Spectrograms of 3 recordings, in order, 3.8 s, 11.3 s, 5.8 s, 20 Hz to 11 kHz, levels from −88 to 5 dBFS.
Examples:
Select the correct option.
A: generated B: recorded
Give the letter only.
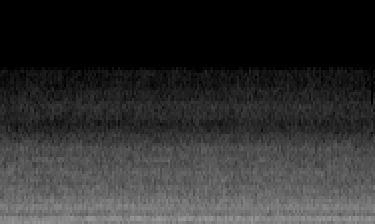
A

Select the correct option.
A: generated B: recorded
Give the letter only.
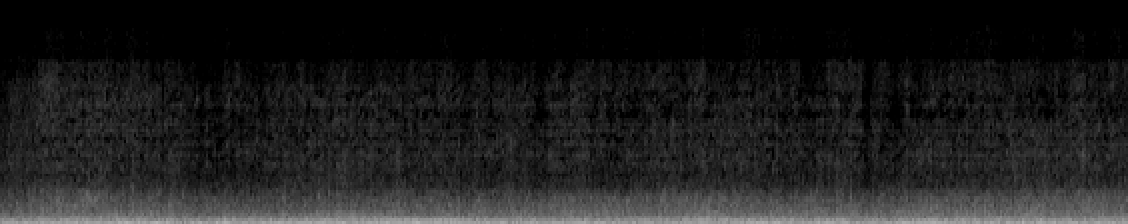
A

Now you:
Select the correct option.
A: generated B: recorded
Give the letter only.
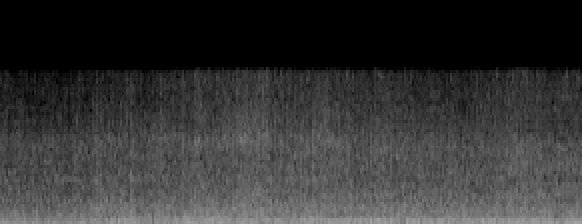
A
